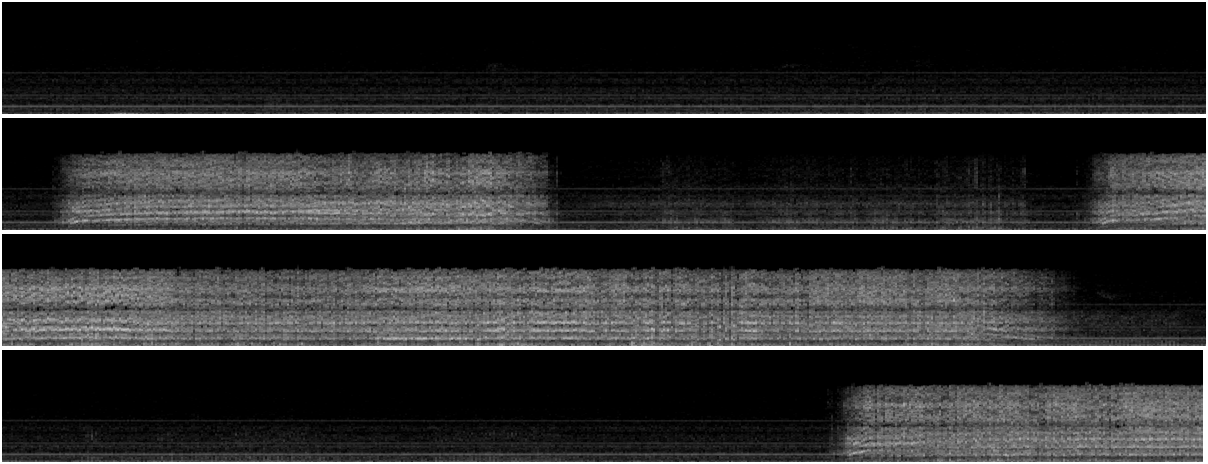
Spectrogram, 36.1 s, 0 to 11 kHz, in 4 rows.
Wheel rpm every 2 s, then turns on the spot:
0, 0, 0, 0, 20, 150, 90, 20, 50, 190, 200, 200, 150, 0, 0, 0, 30, 190.
14-16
